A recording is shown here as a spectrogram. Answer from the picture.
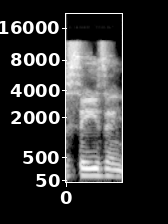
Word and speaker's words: SZN: Well, for the season, you can definitely find it on Tubi. You can find it on Prime Video, Plex TV, Apple TV. Season is spelled SZN.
